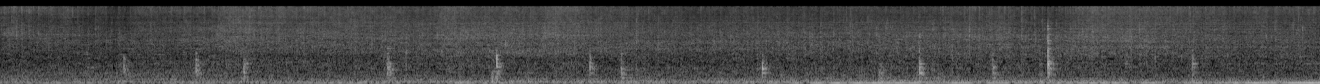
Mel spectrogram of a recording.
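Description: Chopped red onion, garlic, peppers and freshly added yellow tomato sizzling steadily in hot oil in a large pan, stirred with a spatula that clicks against the pan a dozen or so times.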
